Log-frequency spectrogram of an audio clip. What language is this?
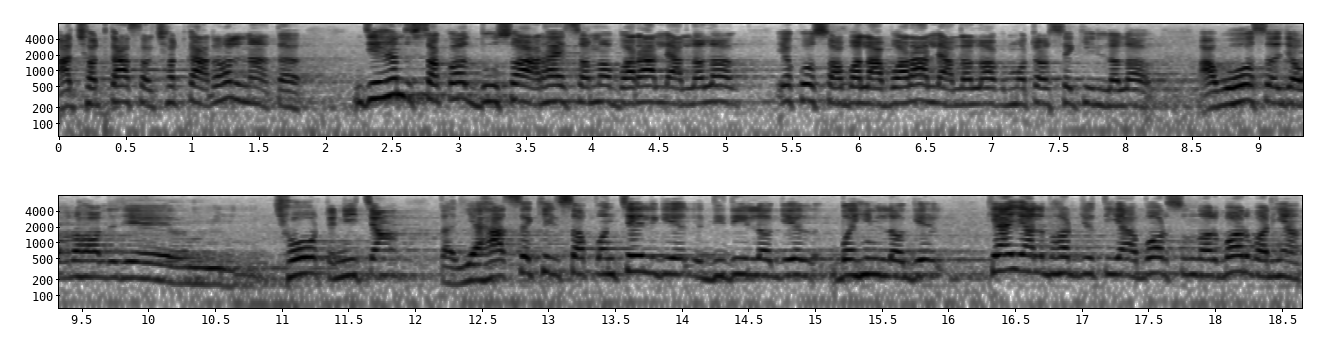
Maithili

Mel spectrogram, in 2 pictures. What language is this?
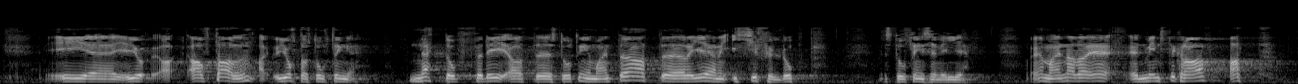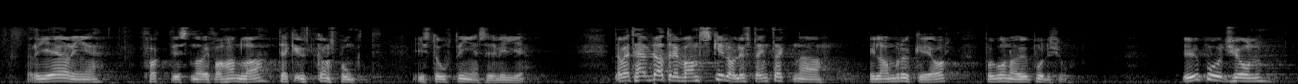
Norwegian Nynorsk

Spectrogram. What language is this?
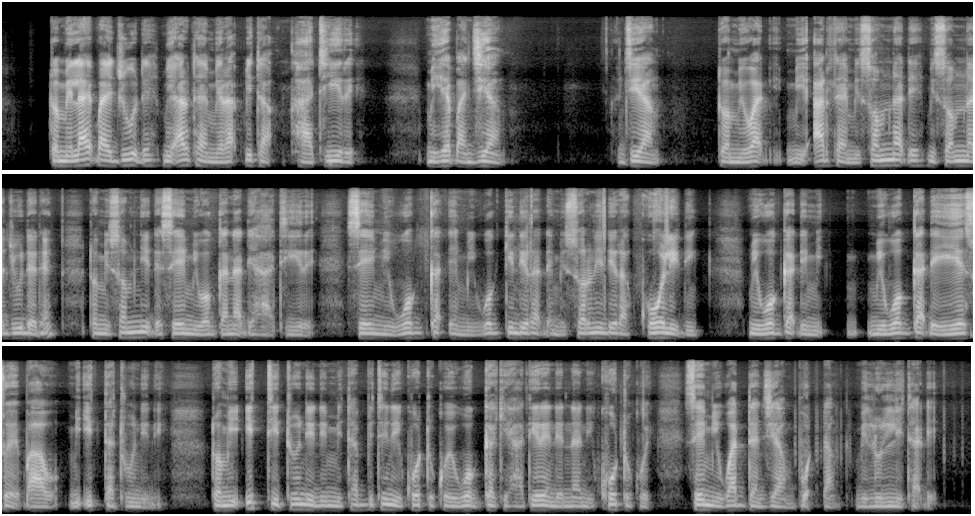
Fula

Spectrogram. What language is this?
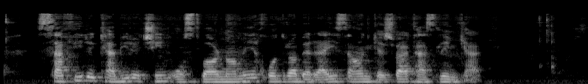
Persian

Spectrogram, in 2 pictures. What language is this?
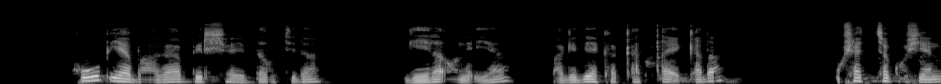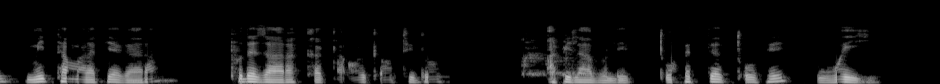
Wolaytta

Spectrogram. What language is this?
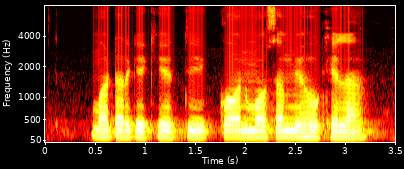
Magahi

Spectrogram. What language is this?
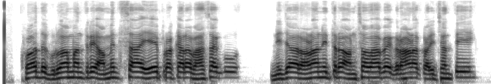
Odia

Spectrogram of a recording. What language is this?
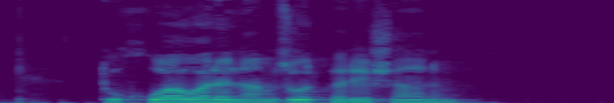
Central Kurdish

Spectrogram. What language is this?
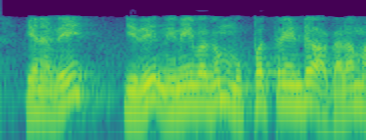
Tamil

